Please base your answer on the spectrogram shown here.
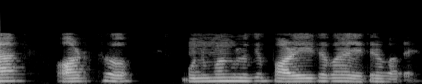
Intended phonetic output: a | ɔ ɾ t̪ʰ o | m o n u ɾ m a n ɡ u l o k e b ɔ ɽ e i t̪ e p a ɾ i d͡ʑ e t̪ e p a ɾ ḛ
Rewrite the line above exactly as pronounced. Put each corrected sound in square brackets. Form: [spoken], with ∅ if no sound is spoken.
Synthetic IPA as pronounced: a | ɔ ɾ t̪ʰ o | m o n u [∅] m a n ɡ u l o k e [p] ɔ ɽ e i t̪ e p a ɾ [a] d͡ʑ e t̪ e p a ɾ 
